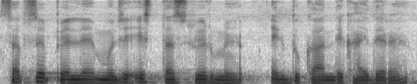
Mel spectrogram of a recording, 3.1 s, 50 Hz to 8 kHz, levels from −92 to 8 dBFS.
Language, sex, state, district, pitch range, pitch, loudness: Hindi, male, Arunachal Pradesh, Papum Pare, 105-115 Hz, 110 Hz, -14 LUFS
